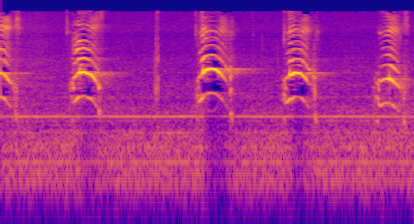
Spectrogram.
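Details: Ragdoll kitten raised in a home cattery in central Kansas, no cages, giving four high arching meows about one second apart, each rising then falling, over a faint steady electrical hum.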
